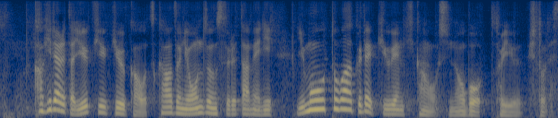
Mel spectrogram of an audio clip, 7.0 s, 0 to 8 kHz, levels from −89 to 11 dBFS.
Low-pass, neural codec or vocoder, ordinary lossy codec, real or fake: none; codec, 16 kHz, 0.7 kbps, FocalCodec; none; fake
